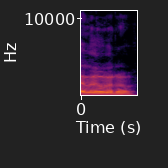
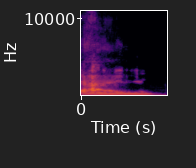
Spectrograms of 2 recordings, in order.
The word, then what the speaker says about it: aluminium: Oh, we say aluminum. Yeah. Yeah, I say aluminium.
